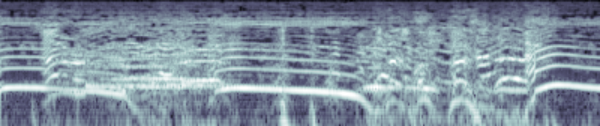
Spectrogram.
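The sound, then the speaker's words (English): A crowd of people in a studio imitates dogs howling, many voices overlapping in rising and falling wails that swell together, loud and continuous throughout, with no clear words. “I hear a lot of human beings making dog sounds.”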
